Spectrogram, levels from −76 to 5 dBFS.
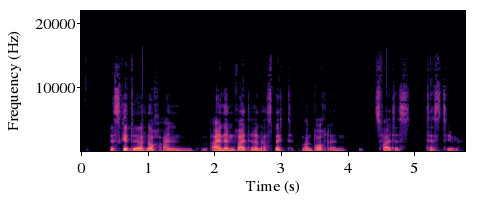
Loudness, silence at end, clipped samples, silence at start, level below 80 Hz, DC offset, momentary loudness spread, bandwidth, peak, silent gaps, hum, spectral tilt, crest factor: -25 LUFS; 0.1 s; under 0.1%; 0.45 s; -58 dBFS; under 0.1%; 15 LU; 15.5 kHz; -2 dBFS; none; none; -5.5 dB/octave; 24 dB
